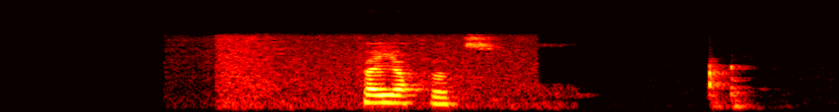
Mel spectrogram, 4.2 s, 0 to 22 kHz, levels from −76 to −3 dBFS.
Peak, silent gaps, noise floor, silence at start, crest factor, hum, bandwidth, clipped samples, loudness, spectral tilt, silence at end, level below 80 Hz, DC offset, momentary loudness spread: -2 dBFS; none; -66 dBFS; 1.1 s; 22 dB; none; 7.6 kHz; under 0.1%; -20 LUFS; -3 dB/octave; 0.5 s; -76 dBFS; under 0.1%; 23 LU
